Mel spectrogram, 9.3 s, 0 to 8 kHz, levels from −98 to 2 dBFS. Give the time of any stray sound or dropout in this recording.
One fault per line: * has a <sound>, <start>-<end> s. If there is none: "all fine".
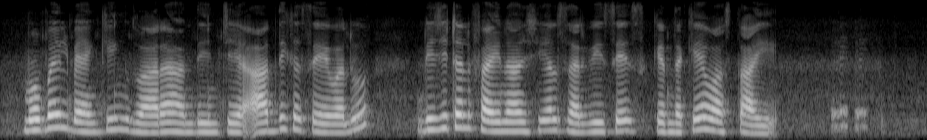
* has a laugh, 8.3-8.7 s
